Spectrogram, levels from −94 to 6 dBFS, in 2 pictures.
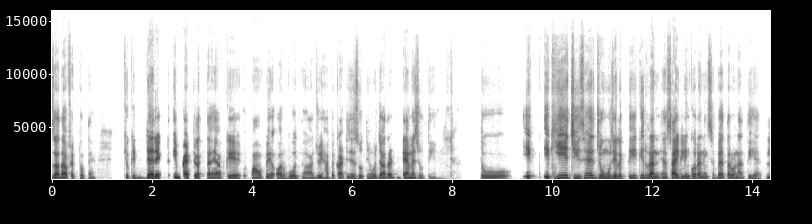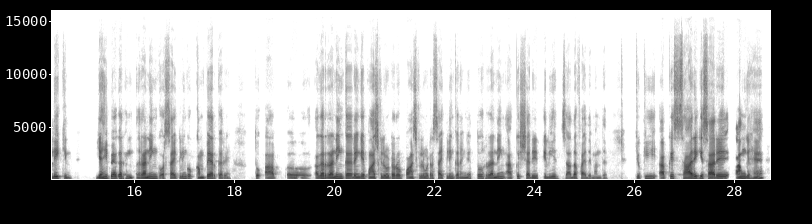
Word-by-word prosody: ज़्यादा 120 -2 +5
इफ़ेक्ट 115 +1 -6
होते 110 -2 -8
हैं 130 +5 -13 0.6
क्योंकि 145 +7 -3
डायरेक्ट 135 +6 +5
इम्पैक्ट 145 -2 +4
लगता 125 -1 +1
है 125 - 0
आपके 135 +6 0 0.3
पाँव 110 -2 0
पे, 180 +3 -1
और 155 -5 -2
वो 195 +6 0
अ, 125 -12 -9
जो 125 +2 -4
यहाँ 125 -1 -4
पे 155 - -5
कार्ट्रिज़ेस 135 +7 -2
होती 135 +7 -5
हैं 195 - -4
वो 190 - -1
ज़्यादा 135 -3 +1
डेेमेज़ 120 -1 +1
होती 100 - -16
हैं, - - -19 0.9
तो 130 -3 -4 0.3
एक 195 +1 +3 0.2
एक 175 0 +5
ये 225 +5 +6
चीज़ 195 -2 +1
है 215 +1 +4
जो 190 0 +1
मुझे 185 0 +2
लगती 180 +1 -2
है 210 - -1
कि 215 +1 -1
रन 160 -1 +4
अ, 140 -1 -4
साइक्लिंग 145 +8 +3
को 190 -1 +1
रनिंग 150 0 -1
से 165 +1 -10
बेहतर 130 0 0
बनाती 110 +3 -5
है। 165 -2 -8
लेकिन 170 +5 0 0.5
यहीं 140 +5 +4
पे 180 - +1
अगर 170 0 +2
हम 160 - -3 0.2
रनिंग 165 +8 +3
और - - -1
साइक्लिंग 140 +6 -3
को 170 - -2 0.2
कंपेयर 145 +6 +3
करें, - - -7 0.5
तो 465 0 -5
आप - - -2 0.2
अ, - - -6 0.6
अगर 155 +5 +3
रनिंग 160 +8 +4
करेंगे 150 +1 +2
5 145 0 +1
किलोमीटर 145 +3 -1
और 165 - +1
5 140 0 0
किलोमीटर 150 +2 -5
साइक्लिंग 150 +4 -4
करेंगे 115 +2 -5
तो 170 0 -3
रनिंग 130 +7 0
आपके 130 +6 -8
शरीर 140 +3 -2
के 140 - -2
लिए 150 +4 -3
ज़्यादा 105 +6 -2
फायदेमंद - - -8
है - - -14 0.6
क्योंकि 175 +8 -7 0.2
आपके 180 - -3
सारे 155 +1 +4
के 190 -1 +1
सारे 155 +2 +5 0.3
अंग 155 +1 +5
हैं, 150 +11 0
145 Hz, 180 wpm, -23 LUFS, 130-170 Hz, 0.9 s, ये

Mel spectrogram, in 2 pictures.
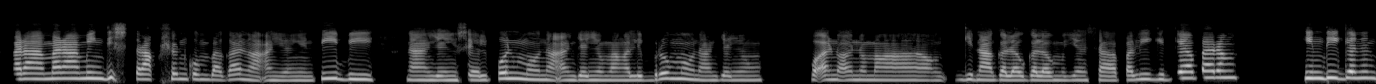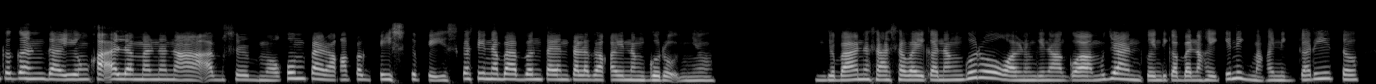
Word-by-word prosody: para 255 0 +4
maraming 275 +1 +5
distraction. 245 -3 -1
Kumbaga 225 -2 -3
na 200 -6 -3
andyan 190 0 -4
yung 185 0 -6
TV, 240 -5 +1 0.3
nandiyan 200 -1 -1
yung - - -14
cellphone 210 +7 +1
mo, 235 -4 +2
na 205 -3 -2
andiyan 200 0 -2
yung 195 - -4
mga 195 0 -2
libro 200 +6 0
mo, 265 -2 +1
nandiyan 195 -2 -4
yung 200 0 -6 0.6
kung 215 - 0
anu-ano 210 0 -2
mga 205 -1 -2 0.7
ginagalaw-galaw 200 -2 0
mo 195 0 -5
diyan 195 0 -5
sa 195 -2 -2
paligid. 225 +1 -2
Kaya 290 +4 +4
parang 315 +1 +3 0.7
hindi 290 0 +7
ganun 295 0 +3
kaganda 260 -3 +1
yung 230 +1 0
kaalaman 240 -2 +2
na - - -1
na 205 -2 +1 0.3
absorb 205 +1 -5
mo 190 -1 -4
kumpara 260 -6 +1
kapag 220 0 -4
face-to-face 205 -4 -4
kasi 260 0 -2
nababantayan 235 -2 +1
talaga 215 -1 +1
kayo 210 0 +1
ng 200 -1 0
guro 195 -1 +1
niyo. 180 +2 -6 1.0
'Di 200 +1 -2
ba, 205 +2 +3
nasasaway 210 -2 +1
ka 205 +1 0
ng 205 +1 -1
guro 290 +1 +2
kung 195 - +3
anong 195 0 -2
ginagawa 195 0 +1
mo 225 - -3
diyan. 230 -6 +1
Kung 195 0 -1
hindi 200 - -6
ka 195 - 0
ba 195 0 -1
nakikinig 200 +7 -1
makinig 190 0 -4
ka 215 +2 -3
rito. 250 -4 -2
215 Hz, 150 wpm, -23 LUFS, 195-245 Hz, 1.0 s, hindi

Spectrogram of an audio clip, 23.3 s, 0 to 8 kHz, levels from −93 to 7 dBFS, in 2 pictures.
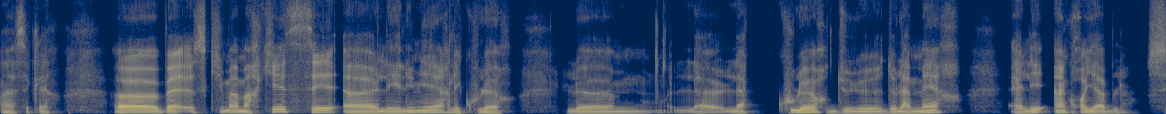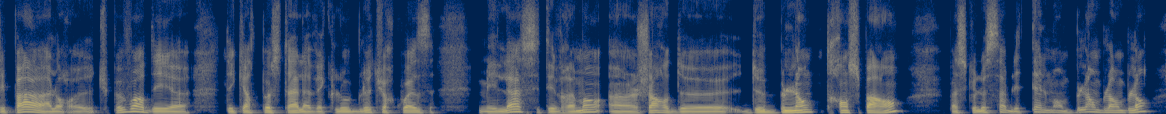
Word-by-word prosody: Ah, 105 -2 -4
c'est - - -9
clair. - - -9 0.5
Heu, 115 -1 +7
beh, 105 - +3
ce - - -6
qui - - -10
m'a 115 -1 +2
marqué, 140 +11 +1
c'est, 145 -4 +1
heu, 105 -1 +2
les 105 0 0
lumières, 125 +5 +1
les 105 -2 -2
couleurs, 105 -3 -3 0.5
le 100 0 -1
mmh, 95 0 -6 0.2
la - - -5
la - - -3 0.3
couleur 145 -1 +3
du, 100 -1 -3 0.2
heu, - - -2
de 100 +3 -2
la 95 -1 +2
mer. 115 +9 0 0.5
Elle 95 +1 -2
est 125 - 0
incroyable, 110 -6 0 0.2
c'est 105 - -4
pas 145 +5 +4
alors 95 -1 -2
heu, 90 -1 -5
tu - - -13
peux 120 - -6
voir 170 +2 +3
des, 100 -3 +1
heu, 95 -2 0 0.4
des 100 - -1
cartes 110 +2 -1
postales 115 0 +2
avec 95 -1 -3
l'eau 110 0 +1
bleu 105 +4 -2
turquoise 115 -1 -2 0.4
mais 95 0 -3
là, 170 - +3
c'était 105 -7 -4
vraiment 105 - 0
un 100 -1 0
genre 120 +5 +1
de 95 -1 -1
de 105 +2 -1
blanc 120 +9 +3
transparent 135 - +2 0.5
parce 105 +2 -3
que 115 +1 -4
le 115 +1 +2
sable 115 -3 -2
est 100 0 -11
tellement 135 -5 -5
blanc, 150 +10 -4
blanc, 135 -2 -2
blanc 160 +10 -1
110 Hz, 160 wpm, -24 LUFS, 100-125 Hz, 0.5 s, Heu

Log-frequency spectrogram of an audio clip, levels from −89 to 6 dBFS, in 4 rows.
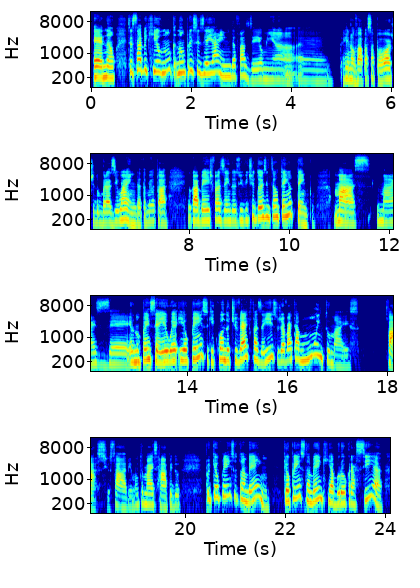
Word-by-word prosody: É, 210 -1 +10
não, 205 -1 +2 0.2
você 305 - -4
sabe 335 +3 +3
que 315 0 -1
eu 300 -2 0
nunca 305 +4 -3
não 275 +2 +1
precisei 280 -3 -2
ainda 225 -7 -2
fazer 200 -6 -6
a 180 - -8
minha 180 -1 -11
eh, 165 -1 -17 0.3
renovar 175 -2 0
passaporte 180 +1 0
do 170 - -11
Brasil 165 +3 -1
ainda, 175 -8 -1
também 170 +4 -11
o 180 - -11
tá 165 -2 0 0.4
eu - - -7
acabei 190 -2 +5
de 190 - -10
fazer 200 -2 -3
em 185 - -7
2022, 195 +5 0
então 245 0 0
eu - - -1
tenho 255 +5 +2
tempo, 155 - -6 0.4
mas 175 +2 +3 0.2
mas, 175 -2 -9
eh, 175 -1 -5
eu 195 - -1
não 205 0 +2
pensei, 230 -3 +3
eu 205 +1 +8
eh, 220 +1 +6
e 225 - +2
eu 220 0 +8
penso 255 +2 0
que 205 -2 -8
quando 240 +1 +2
eu 220 - +3
tiver 235 +4 +5
que 275 - -18
fazer 220 -6 0
isso 250 +1 -4
já 210 0 +2
vai 225 +2 +2
estar 240 0 0
muito 255 +1 -2
mais 155 -4 -13 0.5
fácil, - - +1
sabe, 160 +1 -4
muito 185 +4 -13
mais 190 -1 -2
rápido, 175 0 -3 0.5
porque 270 +5 -4
eu 315 - -1
penso 330 -1 -5
também 255 - -2 0.3
que 245 - +5
eu 240 - +6
penso 300 +4 -4
também 245 +4 0
que 260 -3 -6
a 220 - +6
burocracia, 210 - -1
205 Hz, 175 wpm, -26 LUFS, 175-245 Hz, 0.5 s, É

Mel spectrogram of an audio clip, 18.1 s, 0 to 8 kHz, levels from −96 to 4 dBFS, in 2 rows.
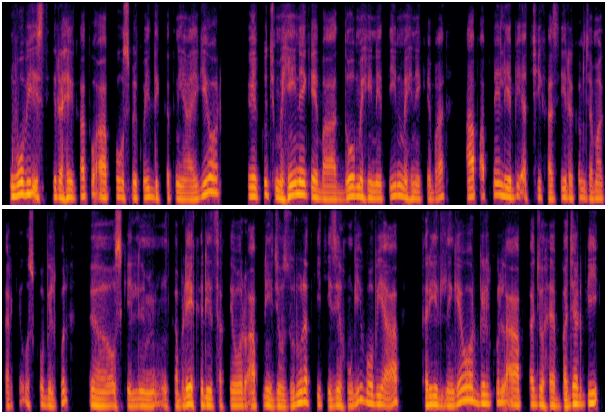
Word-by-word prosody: वो 155 +5 +7
भी 175 -3 +5
स्थिर 125 +3 -5
रहेगा 115 +3 +1
तो 135 - -8
आपको 120 +2 -2
उसमें 115 0 -1
कोई 120 +2 -1
दिक्कत 110 -2 -5
नहीं 100 -2 +1
आएगी 95 - 0
और 195 - +1 0.5
अ, 140 - +5
कुछ 150 +2 -4
महीने 150 - +6
के 130 -5 +2
बाद, 95 -2 -3
2 120 +9 +2
महीने, 110 -3 +1
3 140 +8 -2
महीने 105 -5 -1
के 100 -1 -10
बाद 110 +8 -6 0.4
आप 135 +1 +2
अपने 165 -1 -3
लिए 135 -5 +3
भी 145 - -6
अच्छी-ख़ासी 115 0 -5
रक़म 115 +2 -5
जमा 105 +1 -3
करके 100 -1 -11
उसको 125 0 -6
बिल्कुल 135 - -3 0.4
अ, - - +1 0.3
उसके 100 +1 0
लिए 100 +3 -2
कपडे 115 +7 +5
ख़रीद 110 -2 +1
सकते 95 +3 -8
हो 105 0 +2
और 105 0 -1
आप - - -3
अपनी 115 -1 -1
जो 95 - +1
ज़रूरत 135 - +2
की 120 - -4
चीज़ें 110 -1 -1
होंगी 100 - -3
वो 140 - +4
भी 125 - +3
आप - - -1 0.4
ख़रीद 120 +1 +4
लेंगे 105 +6 +1
और 185 +2 +4
बिल्कुल 135 +3 +1
आपका 115 +2 -1
जो 115 - +4
है 110 - +2
बजट 120 +6 +4
भी 145 +1 +6
115 Hz, 200 wpm, -23 LUFS, 105-135 Hz, 0.5 s, वो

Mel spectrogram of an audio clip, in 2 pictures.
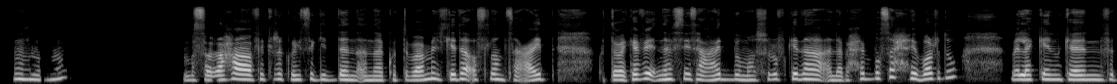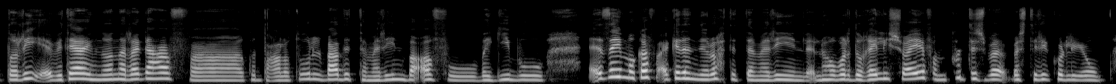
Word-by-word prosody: اهم. 230 +2 -2 1.2
بصراحة 210 +4 +4
فكرة 235 +2 -6
كويّسة 220 +1 -4
جدًا، 215 0 -1
أنا 200 -1 -1
كنت 205 +1 -10
باعمل 215 +5 +1
كده 235 +2 +2
أصلًا 235 +2 -2
ساعات، 210 +3 -2 0.4
كنت - - -8
باكافئ 235 +5 +3
نفسي 235 +4 -1
ساعات 220 0 -1
بمشروب 220 +1 -4
كده 235 -3 +1
أنا 195 0 -2
باحبه 240 +7 -5
صحّي 335 -3 0
برضه، 285 +8 -1 0.5
ولكن 225 +1 +2
كان 220 0 +2
في 210 - -9
الطريق 220 +4 -1
بتاعي 255 +5 +5
من 220 -1 -1
وأنا 235 +1 +2
راجعة، 260 +3 +4
فكنت 190 -3 -4
على 190 +2 -3
طول 240 +4 -4
بعد 225 +2 +3
التمارين 215 0 -3
باقف 225 +1 -1
وباجيبه، 195 +2 -4 0.6
زي 345 +6 +6
مكافأة 320 +2 +4
كده 280 -1 +4
إني 235 -4 +1
رُحت 245 +1 -2
التمارين، 205 -1 -2
لأن 185 +2 -5
هو 215 0 +1
برضه 220 -1 +1
غالي 225 +5 +2
شوية 255 +3 +3
فما 235 -7 -8
كنتش 260 -6 -4
ب - - -10 0.2
باشتريه 225 +1 -4
كل 215 -1 -3
يوم، 200 -2 -3
220 Hz, 140 wpm, -20 LUFS, 205-245 Hz, 1.2 s, زي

